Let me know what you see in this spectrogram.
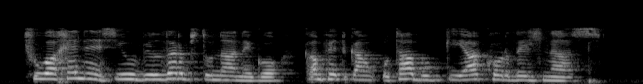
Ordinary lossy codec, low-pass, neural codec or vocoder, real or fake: AAC, 32 kbps; 5.4 kHz; none; real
